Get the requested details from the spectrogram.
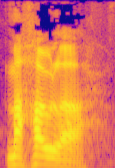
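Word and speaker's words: Meholah: How would you say that? Abel Maloa? See, I'm not that good on Hebrew. What's that? Mahola. Well played.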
